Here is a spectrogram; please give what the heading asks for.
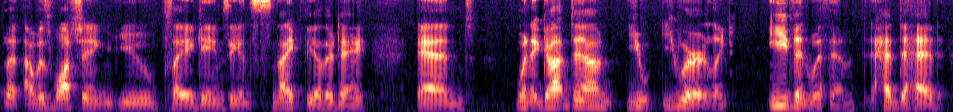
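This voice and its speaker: A man hosting a podcast, asking a guest measured, friendly questions with the occasional filler. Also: mid-range voice, sharp tone. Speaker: podcast host. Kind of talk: interviewing a guest.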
